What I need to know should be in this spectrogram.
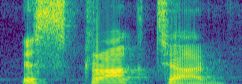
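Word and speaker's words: structure: দেখেন STRUC, স্ট্রাক, STRUC স্ট্রাক TURE চার, স্ট্রাকচার।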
